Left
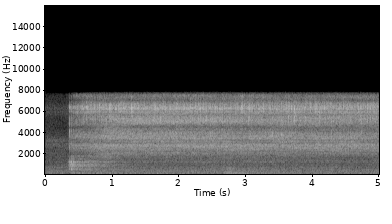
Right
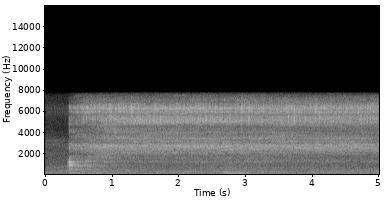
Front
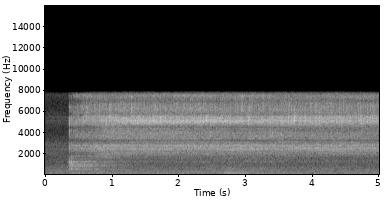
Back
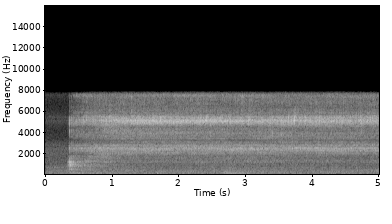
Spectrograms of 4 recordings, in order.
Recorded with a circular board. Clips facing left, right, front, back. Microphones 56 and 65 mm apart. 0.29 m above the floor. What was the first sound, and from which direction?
A running tap, 135° right.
